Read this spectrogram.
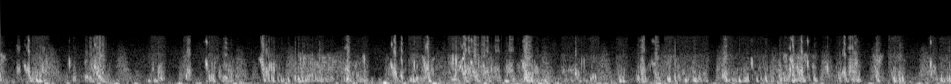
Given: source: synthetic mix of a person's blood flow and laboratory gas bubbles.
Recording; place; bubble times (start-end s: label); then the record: Doppler ultrasound of blood flow; subclavian vein
0.00-0.07 s: bubbles
0.16-0.51 s: bubbles
0.66-0.78 s: bubbles
0.84-1.12 s: bubbles
1.48-1.67 s: bubbles
1.83-1.92 s: bubbles
2.02-2.40 s: bubbles
2.58-3.38 s: bubbles
3.41-3.70 s: bubbles
3.87-4.36 s: bubbles
4.47-5.55 s: bubbles
5.61-6.00 s: bubbles
6.16-6.29 s: bubbles
6.35-7.10 s: bubbles
7.20-8.20 s: bubbles
8.22-8.31 s: bubbles
8.34-8.63 s: bubbles
8.72-8.84 s: bubbles
8.88-9.07 s: bubbles
9.26-9.51 s: bubbles
From the record:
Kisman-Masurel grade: 242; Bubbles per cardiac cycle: several, 3 to 8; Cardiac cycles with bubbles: 100%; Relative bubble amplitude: moderate (0.250 to 0.450); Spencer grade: 3 (all of the cardiac periods contain showers or single bubble signals, but not dominating or overriding the cardiac motion signals); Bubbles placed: anywhere in the cardiac cycle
